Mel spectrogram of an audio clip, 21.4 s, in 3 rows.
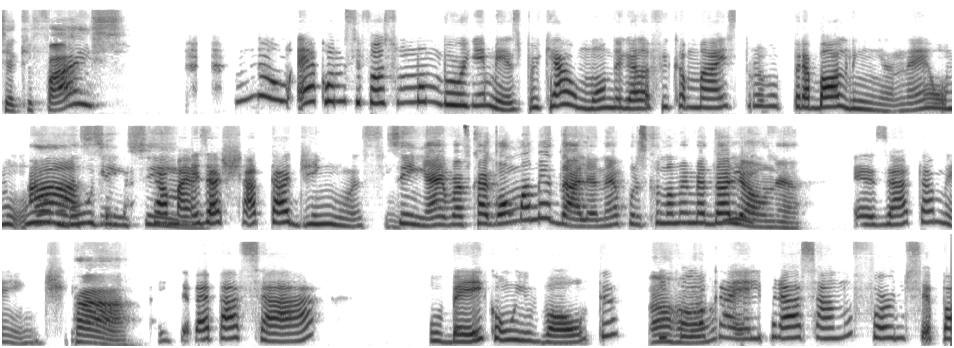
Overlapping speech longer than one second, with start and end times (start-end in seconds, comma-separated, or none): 7.3-8.7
